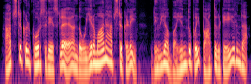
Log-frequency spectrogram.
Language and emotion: Tamil, fearful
